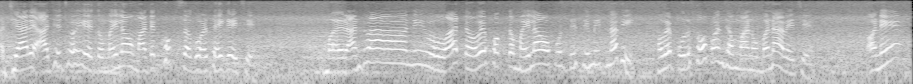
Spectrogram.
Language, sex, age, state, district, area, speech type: Gujarati, female, 45-60, Gujarat, Junagadh, rural, spontaneous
